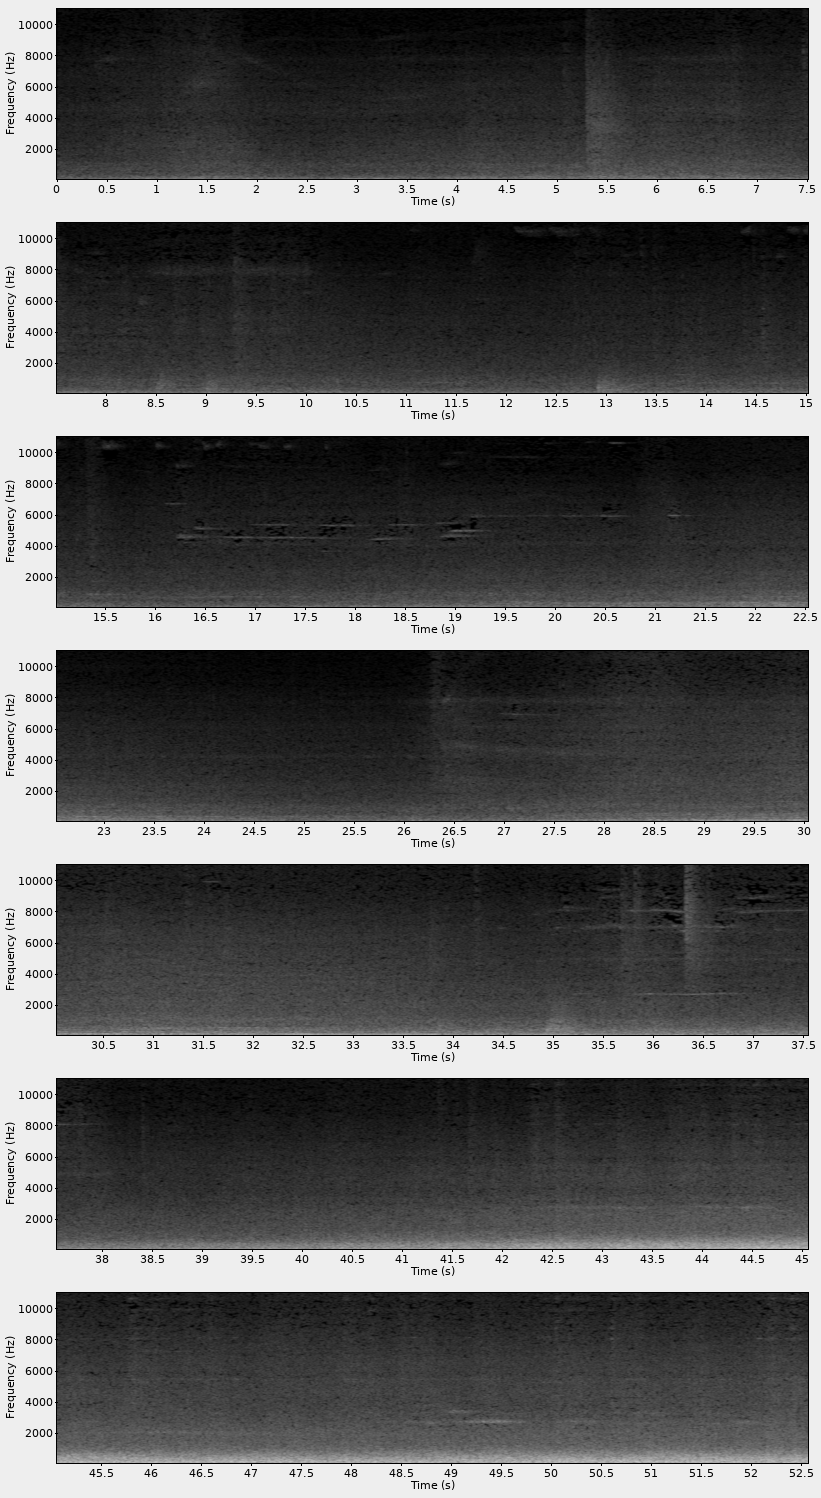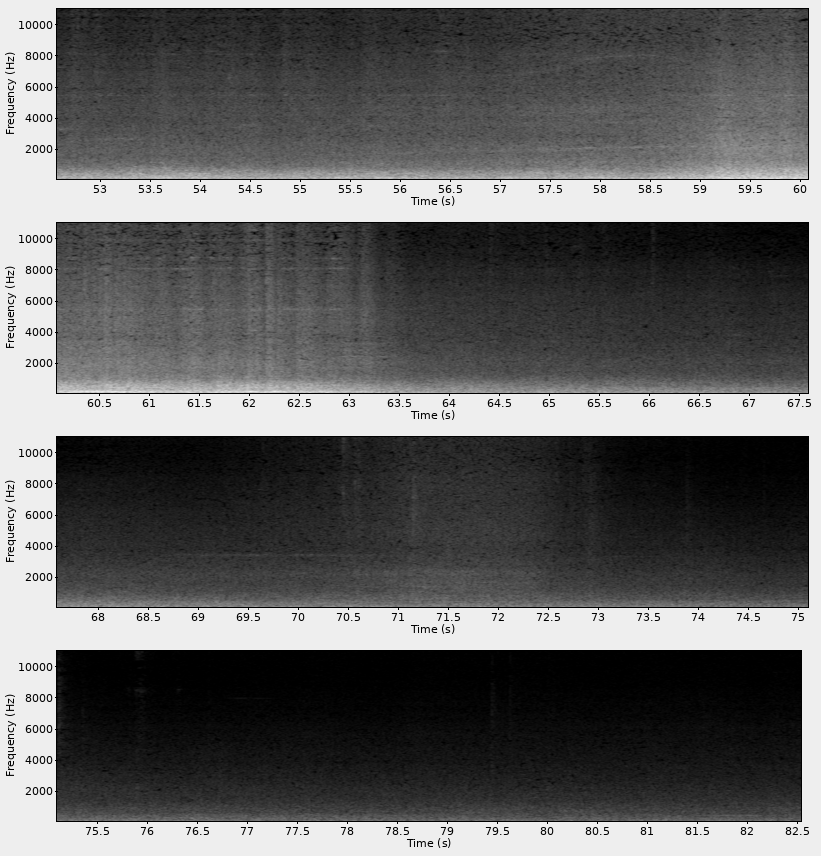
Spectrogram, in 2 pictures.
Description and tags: tunnel under Brooklyn bridge subway pass overhead NYC, USA
subway, tunnel, overhead, under, USA, bridge, Brooklyn, pass, NYC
